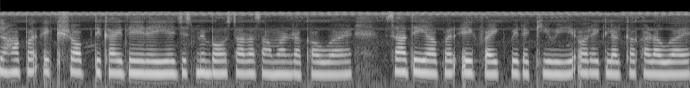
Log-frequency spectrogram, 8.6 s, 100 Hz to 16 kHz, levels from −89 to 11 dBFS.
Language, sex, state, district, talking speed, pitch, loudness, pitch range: Hindi, female, Chhattisgarh, Raigarh, 215 wpm, 240 Hz, -15 LUFS, 230-245 Hz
